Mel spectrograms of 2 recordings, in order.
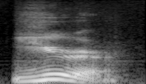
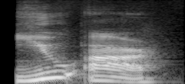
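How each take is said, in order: First: "you're" as one syllable; contracted form. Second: "You are" as two separate words; full form. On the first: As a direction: merge it into "you're". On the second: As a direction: keep "You are" uncontracted. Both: Shown as a demonstration. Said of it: "podemos falar também é sobre as contrações".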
